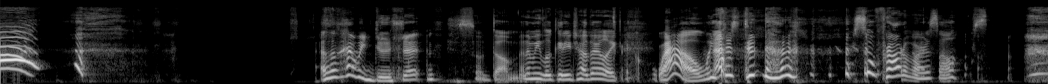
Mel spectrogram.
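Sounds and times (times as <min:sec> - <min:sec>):
hosts screaming: 0:00.0 - 0:00.5
speech: 0:03.2 - 0:10.4.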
